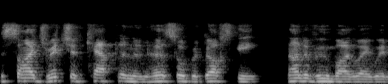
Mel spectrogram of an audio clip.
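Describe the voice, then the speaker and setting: At a moderate pace, a man speaks in a medium pitch with monotone, flat intonation. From South Africa, Western Cape (Somerset West). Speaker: tour guide and educator. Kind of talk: online talk to a group. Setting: online session, on a veranda.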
